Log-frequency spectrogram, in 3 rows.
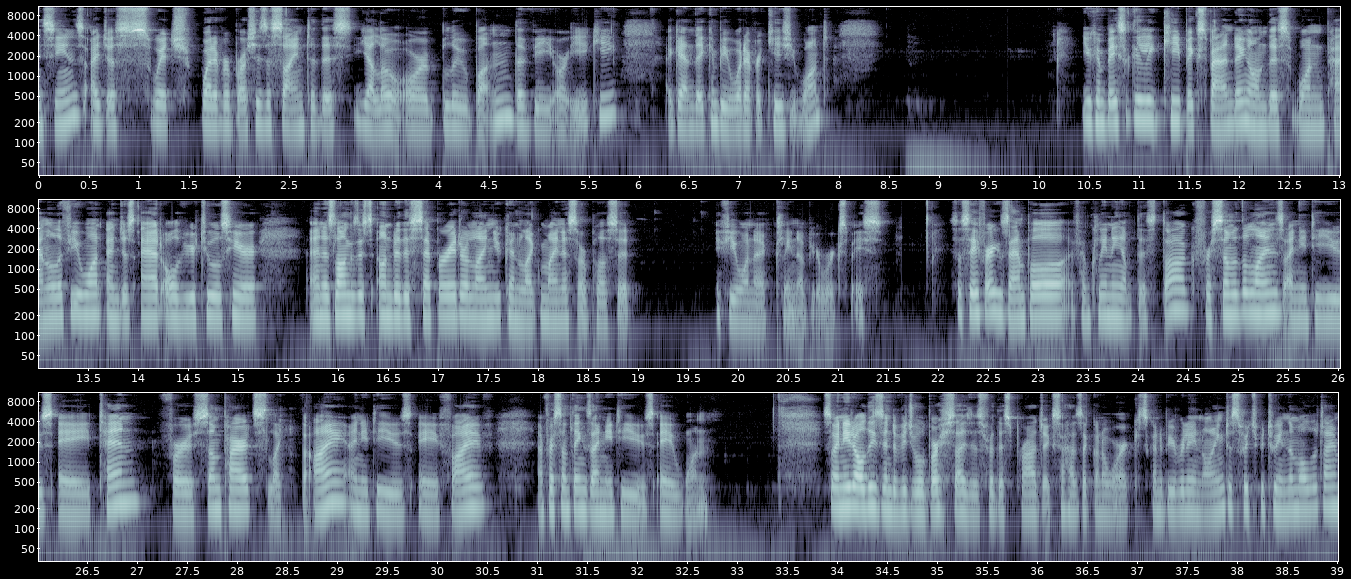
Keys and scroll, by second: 24.9-25.8 typing, 28.4 5, 31.3 1.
